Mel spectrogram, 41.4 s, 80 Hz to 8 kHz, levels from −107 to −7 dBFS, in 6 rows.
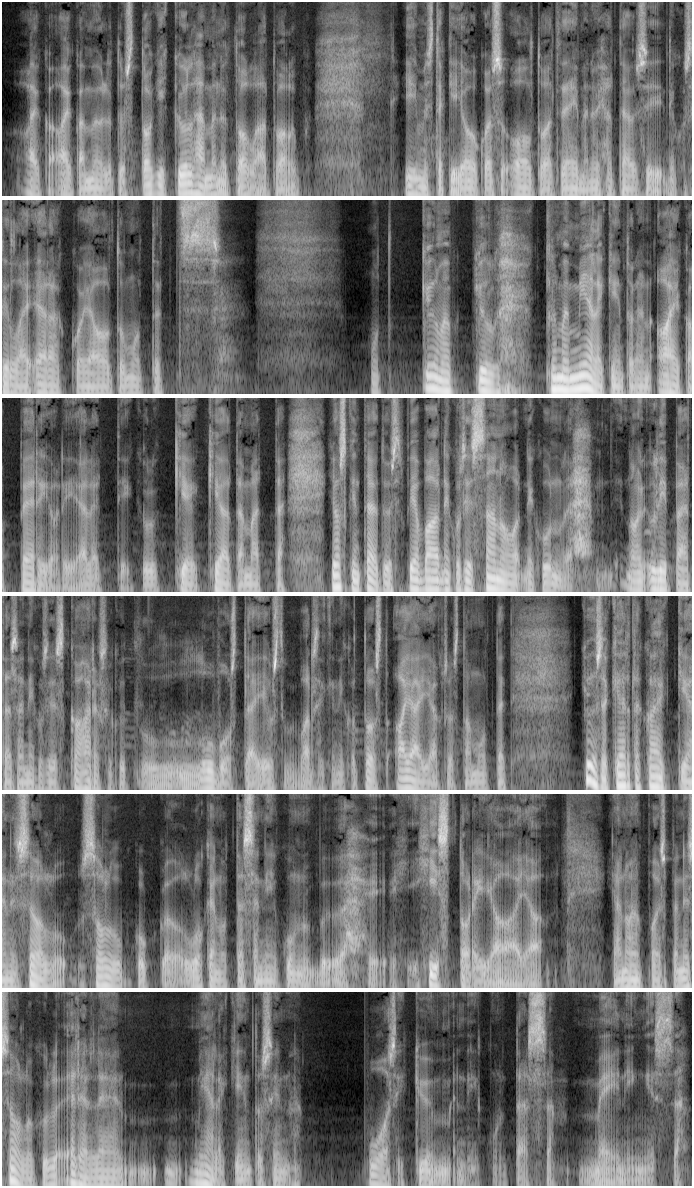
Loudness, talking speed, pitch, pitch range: -24 LUFS, 130 wpm, 90 Hz, 80-105 Hz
